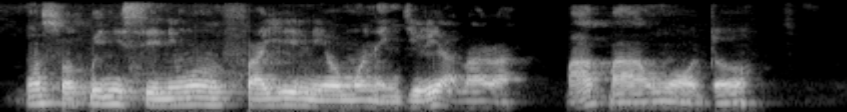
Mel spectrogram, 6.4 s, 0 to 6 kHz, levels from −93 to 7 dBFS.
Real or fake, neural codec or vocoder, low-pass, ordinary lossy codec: real; none; 5.4 kHz; none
